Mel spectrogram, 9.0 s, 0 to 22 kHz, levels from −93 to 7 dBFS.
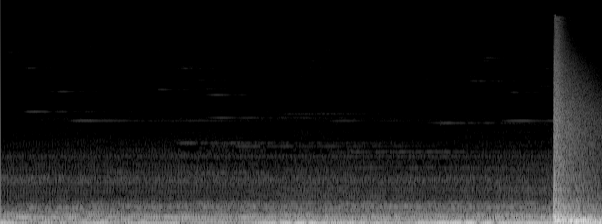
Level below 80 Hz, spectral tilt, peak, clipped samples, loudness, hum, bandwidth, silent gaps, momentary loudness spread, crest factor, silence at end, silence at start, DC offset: -26 dBFS; -8 dB/octave; -6 dBFS; under 0.1%; -30 LUFS; none; 7 kHz; none; 17 LU; 18 dB; 0 s; 0 s; under 0.1%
